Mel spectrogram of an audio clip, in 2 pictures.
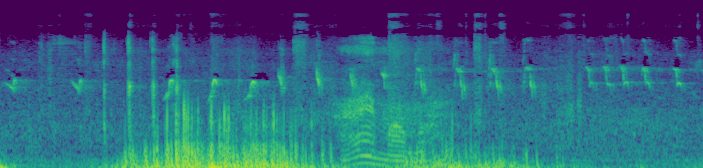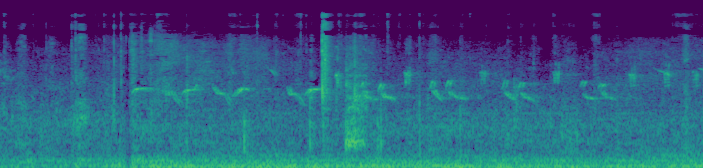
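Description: Small birds chirping over and over, short high chirps throughout. A loud low rumble about a second in and a brief wavering call near the three-second mark break in early on.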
